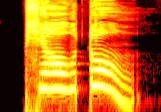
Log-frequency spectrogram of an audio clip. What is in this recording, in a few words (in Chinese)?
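"漂动", Chinese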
